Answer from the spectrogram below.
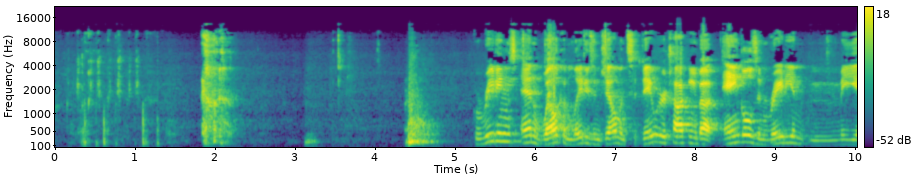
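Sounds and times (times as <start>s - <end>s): person coughing: 1.8s - 2.3s.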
